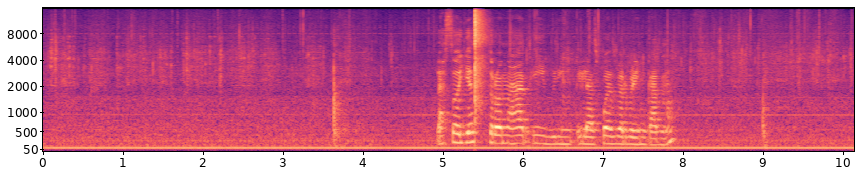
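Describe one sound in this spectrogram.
A wooden spoon scrapes and stirs seeds in a frying pan.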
